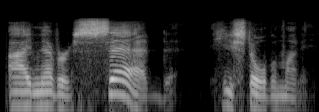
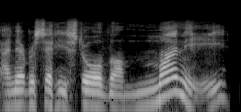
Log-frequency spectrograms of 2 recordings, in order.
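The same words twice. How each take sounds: First: The word "said" carries the main stress. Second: The word "money" carries the main stress. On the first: It was implied but not actually said. "I might have implied it" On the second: He stole something else. "he stole something else"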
